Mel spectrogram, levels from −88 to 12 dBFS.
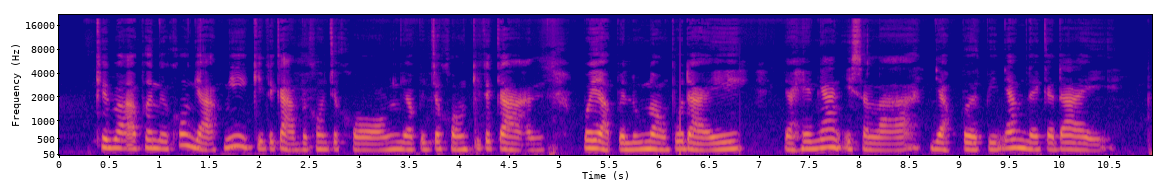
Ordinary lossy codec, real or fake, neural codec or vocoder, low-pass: MP3, 96 kbps; real; none; 19.8 kHz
